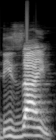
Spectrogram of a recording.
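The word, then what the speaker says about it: design: वो प्रोनाउंस नहीं होगा जी लेटर जो है वो प्रोनाउंस नहीं होगा जब ये एन के पहले आएगा एन लेटर एन पर नेट के पहले अगर ये ए रहा है तो ये बिल्कुल भी प्रोनाउंसड नहीं होगा जैसे डिजाइन देसी गण नहीं है डिजाइन ऑरेंज का प्रनंसीएशन हो रहा है लेकिन जी का नहीं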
